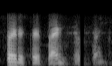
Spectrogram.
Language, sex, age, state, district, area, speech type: Kannada, male, 30-45, Karnataka, Belgaum, rural, conversation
